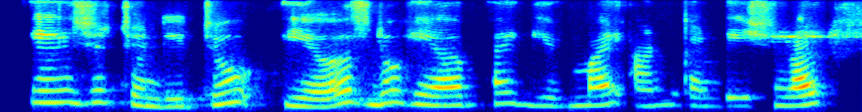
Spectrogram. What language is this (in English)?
Malayalam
